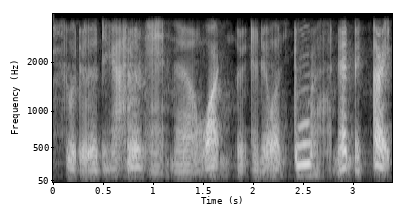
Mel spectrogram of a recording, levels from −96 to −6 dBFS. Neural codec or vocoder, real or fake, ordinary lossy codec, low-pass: autoencoder, 22.05 kHz, a latent of 192 numbers a frame, VITS, trained on one speaker; fake; none; 3.6 kHz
